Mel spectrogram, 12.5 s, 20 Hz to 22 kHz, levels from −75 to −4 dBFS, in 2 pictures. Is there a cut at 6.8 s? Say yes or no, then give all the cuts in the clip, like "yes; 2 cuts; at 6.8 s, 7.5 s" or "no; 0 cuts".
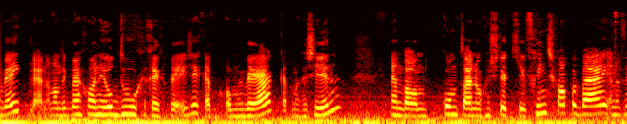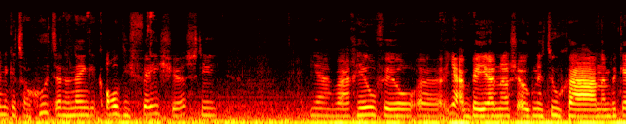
no; 0 cuts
